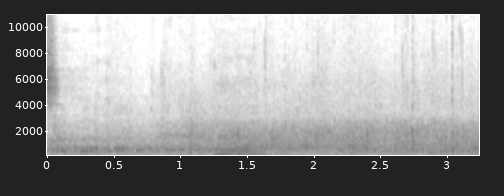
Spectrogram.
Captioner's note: applause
